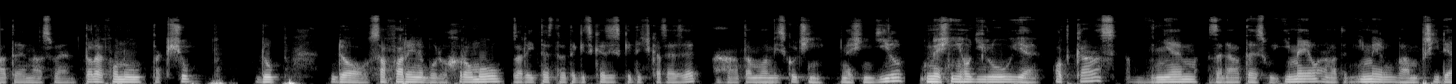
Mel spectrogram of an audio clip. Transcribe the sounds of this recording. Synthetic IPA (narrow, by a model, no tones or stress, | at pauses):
aːt̪ɛnasvɛːmt̪ɛlɛfo̞nut̪akʃup | dup | do̞safaɾɪnɛbo̞doxɾomuzadɛjt̪ɛst̪ɾat̪ɛɡɪt͡skɛːzɪskɪt̪ɛt͡ʃkat͡sɛːzɛt̪̚ʔat̪amvaːmvɪsko̞t͡ʃiːdnɛʃɲiːɟiːludnɛʃɲiːɦo̞ɟiːlujɛʔot̪kasvɲɛmzadaːt̪ɛsvuːjʔiːmɛjlanat̪ɛniːmɛjlvaːmpr̝̥iːdɛ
